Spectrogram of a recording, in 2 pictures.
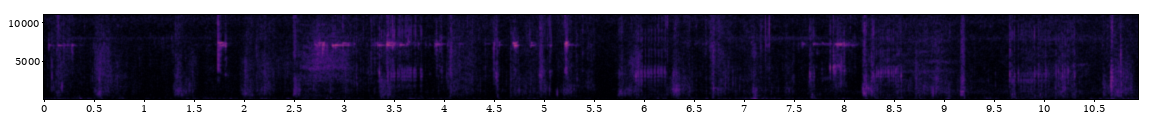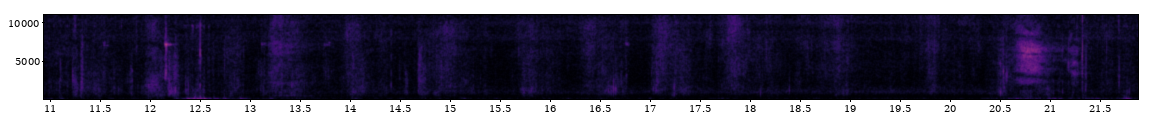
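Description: Footsteps of people walking at a steady pace over a sandy dirt path and grass, with rustle from the hand-carried camera. One louder thump comes about twelve seconds in.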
